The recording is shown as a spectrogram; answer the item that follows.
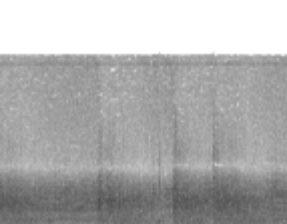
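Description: Gunfire in a radio western drama, as two men blast away at a pair of brothers: a dense, roaring barrage with a few sharper shot cracks standing out from the constant rumble.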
